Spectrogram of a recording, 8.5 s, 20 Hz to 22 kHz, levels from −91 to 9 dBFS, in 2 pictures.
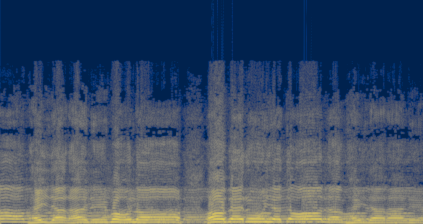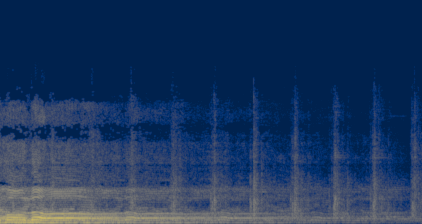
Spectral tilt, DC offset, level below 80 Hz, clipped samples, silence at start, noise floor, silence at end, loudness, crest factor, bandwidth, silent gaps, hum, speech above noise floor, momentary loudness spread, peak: -4.5 dB/octave; under 0.1%; -48 dBFS; under 0.1%; 0 s; -45 dBFS; 2.25 s; -10 LUFS; 12 dB; 13 kHz; none; none; 36 dB; 19 LU; 0 dBFS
